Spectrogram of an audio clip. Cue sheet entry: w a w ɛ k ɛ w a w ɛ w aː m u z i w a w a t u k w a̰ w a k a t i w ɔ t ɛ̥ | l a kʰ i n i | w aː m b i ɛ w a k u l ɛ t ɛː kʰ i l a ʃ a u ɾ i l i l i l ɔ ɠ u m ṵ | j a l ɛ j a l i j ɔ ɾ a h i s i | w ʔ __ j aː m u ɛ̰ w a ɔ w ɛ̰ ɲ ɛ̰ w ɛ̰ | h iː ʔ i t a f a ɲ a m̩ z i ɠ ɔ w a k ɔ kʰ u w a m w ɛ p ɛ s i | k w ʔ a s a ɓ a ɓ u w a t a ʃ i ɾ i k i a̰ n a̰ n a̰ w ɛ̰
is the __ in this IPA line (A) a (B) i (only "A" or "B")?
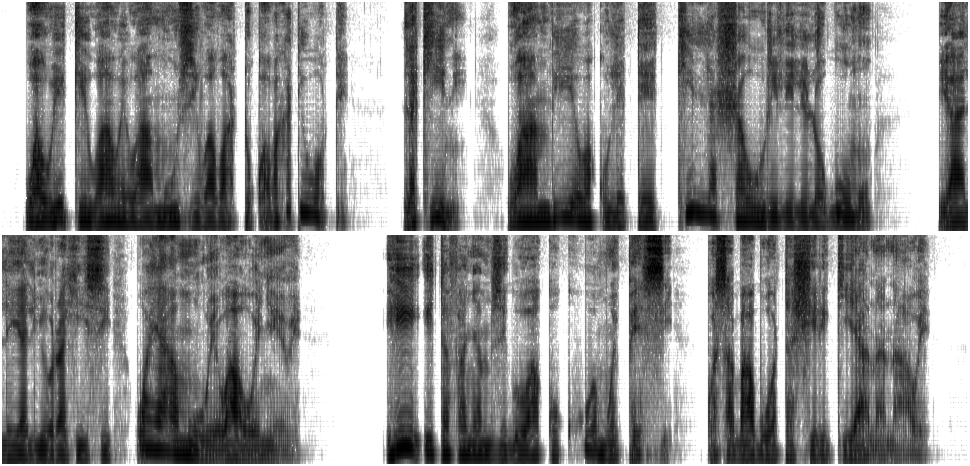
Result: A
